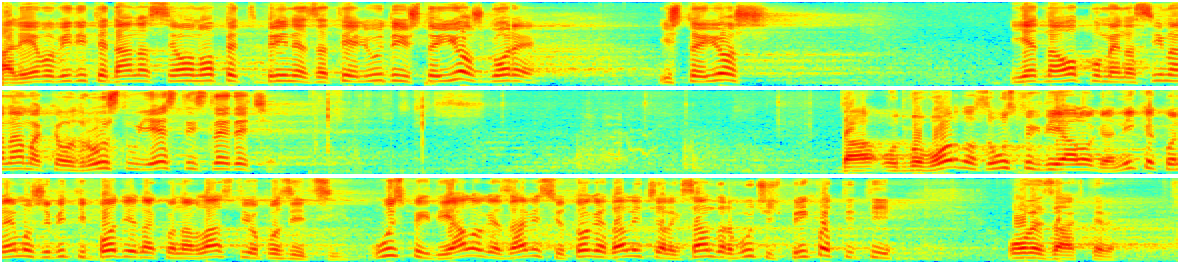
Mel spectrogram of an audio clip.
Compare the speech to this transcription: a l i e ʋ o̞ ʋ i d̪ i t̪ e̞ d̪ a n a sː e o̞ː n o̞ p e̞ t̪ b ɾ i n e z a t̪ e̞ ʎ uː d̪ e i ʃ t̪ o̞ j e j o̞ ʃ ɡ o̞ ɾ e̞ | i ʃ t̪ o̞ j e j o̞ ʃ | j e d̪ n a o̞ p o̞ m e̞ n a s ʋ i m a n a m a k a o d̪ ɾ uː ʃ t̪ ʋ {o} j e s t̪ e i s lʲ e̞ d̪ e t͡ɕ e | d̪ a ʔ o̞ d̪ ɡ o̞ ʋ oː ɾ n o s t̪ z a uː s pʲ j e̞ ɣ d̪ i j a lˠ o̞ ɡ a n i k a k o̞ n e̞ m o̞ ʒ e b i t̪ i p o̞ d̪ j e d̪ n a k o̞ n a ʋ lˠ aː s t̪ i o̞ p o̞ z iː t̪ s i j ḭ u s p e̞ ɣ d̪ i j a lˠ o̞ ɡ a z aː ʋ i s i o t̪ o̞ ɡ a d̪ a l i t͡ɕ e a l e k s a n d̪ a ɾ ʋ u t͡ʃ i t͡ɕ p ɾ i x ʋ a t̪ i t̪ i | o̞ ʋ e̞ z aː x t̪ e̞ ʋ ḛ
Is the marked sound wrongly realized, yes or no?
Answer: yes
